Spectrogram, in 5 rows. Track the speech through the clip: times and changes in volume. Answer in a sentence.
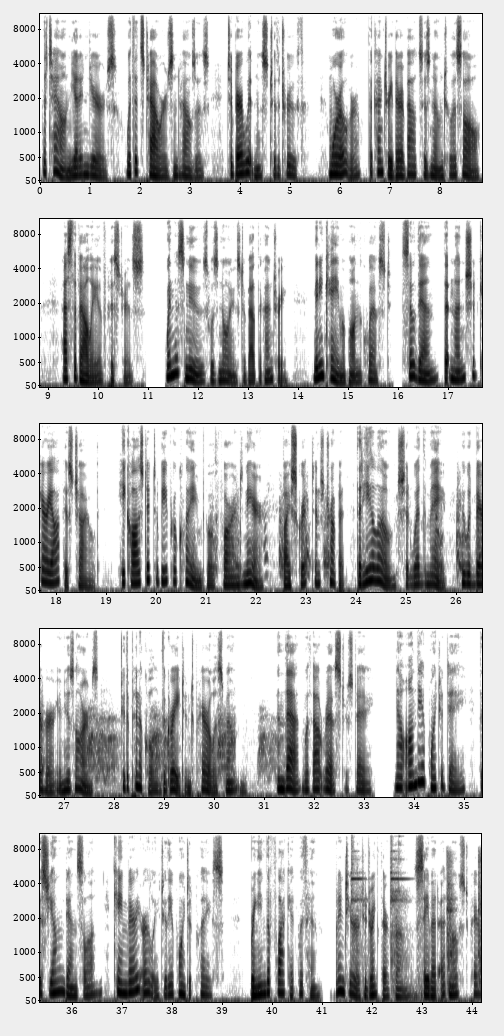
The speech can be heard from 0.0 to 44.1 s, at a steady volume.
